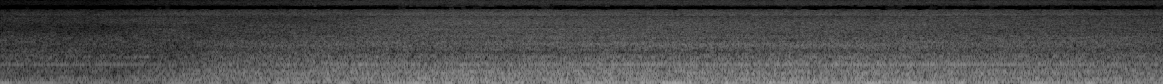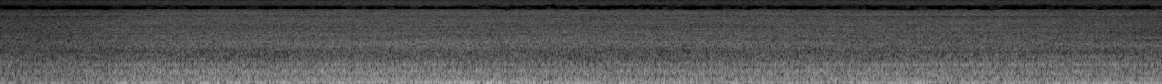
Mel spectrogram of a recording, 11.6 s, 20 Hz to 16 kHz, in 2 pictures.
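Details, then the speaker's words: Suburban SF-30 camper furnace after repair (new igniter or cleared clog suspected), running in a garage, heat felt 3–4 ft away: steady airy roar, faint constant hum rising slightly as it settles; blower even, heating properly. "oh yeah she throwing some heat I'm excited oh yeah that heat is feeling good I can feel it over here"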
